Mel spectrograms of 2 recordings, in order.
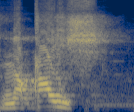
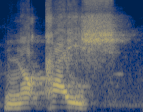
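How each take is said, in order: First: The word is shortened, ending in -aish. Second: The same.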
